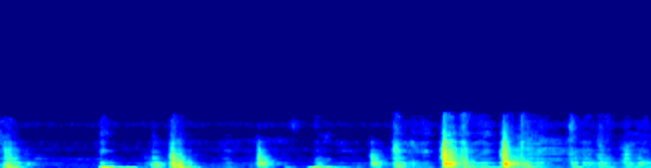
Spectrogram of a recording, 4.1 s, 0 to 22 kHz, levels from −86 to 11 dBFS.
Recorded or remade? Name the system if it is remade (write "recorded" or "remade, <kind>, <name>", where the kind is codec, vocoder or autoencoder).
remade, vocoder, Vocos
